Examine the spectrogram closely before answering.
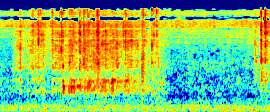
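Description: Water pours into a glass of ice.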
